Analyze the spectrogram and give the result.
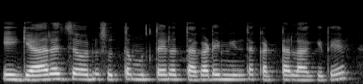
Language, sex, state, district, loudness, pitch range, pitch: Kannada, female, Karnataka, Koppal, -15 LUFS, 215-230 Hz, 225 Hz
